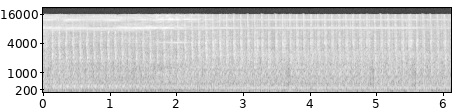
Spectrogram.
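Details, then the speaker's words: Candy Grand'O Vita GVC D91 CBB tumble dryer fitted with a universal washing machine motor: overspeeding drum with rapid rhythmic knocking about twice a second over steady motor hum, bashing and rubbing, cutting white plastic front swipe pieces. "you could hear it bashing around and it seems to be tearing some plastic off there those white swipe pieces seem to be getting cut off that plastic front piece"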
